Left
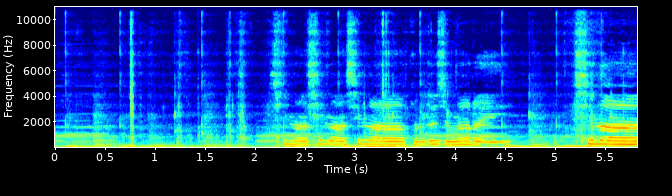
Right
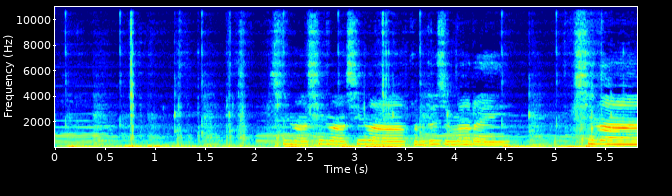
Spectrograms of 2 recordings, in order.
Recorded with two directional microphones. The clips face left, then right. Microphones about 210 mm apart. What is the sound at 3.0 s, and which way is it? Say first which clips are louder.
Speech: left 4 dB; 15° left (ahead or behind).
